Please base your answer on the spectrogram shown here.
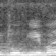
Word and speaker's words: Ngugi: गुगी व थ्योंग, गुगी की जो प्रोनाउंसिएशन है वो गुगी रहेगी, बट the word the name will be NGUGI, right. तो आप इसको गुगी प्रोनाउंस करेंगे।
